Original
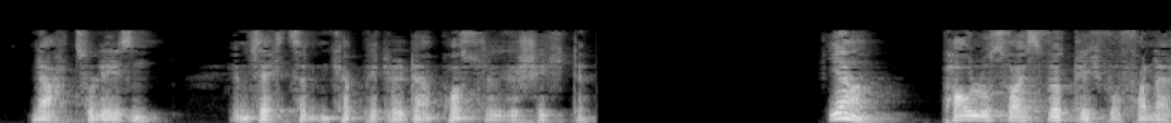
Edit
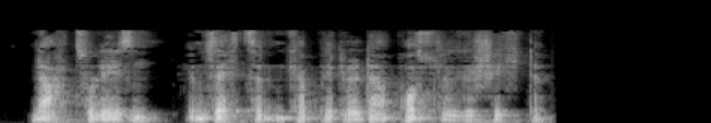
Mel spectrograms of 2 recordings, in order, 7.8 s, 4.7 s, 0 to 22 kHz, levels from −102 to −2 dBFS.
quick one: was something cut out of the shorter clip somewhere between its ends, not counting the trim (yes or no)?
yes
